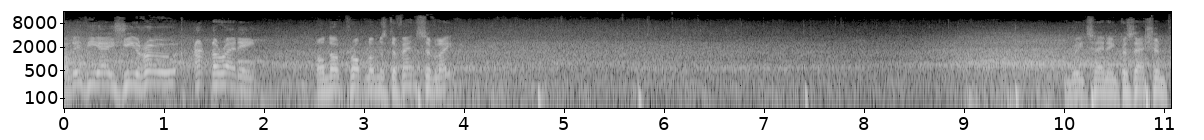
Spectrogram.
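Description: A stadium crowd murmurs steadily and swells.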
